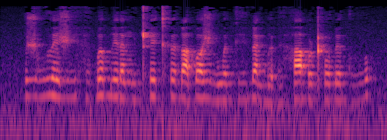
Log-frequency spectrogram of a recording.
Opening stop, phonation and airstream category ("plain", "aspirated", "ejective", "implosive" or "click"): implosive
